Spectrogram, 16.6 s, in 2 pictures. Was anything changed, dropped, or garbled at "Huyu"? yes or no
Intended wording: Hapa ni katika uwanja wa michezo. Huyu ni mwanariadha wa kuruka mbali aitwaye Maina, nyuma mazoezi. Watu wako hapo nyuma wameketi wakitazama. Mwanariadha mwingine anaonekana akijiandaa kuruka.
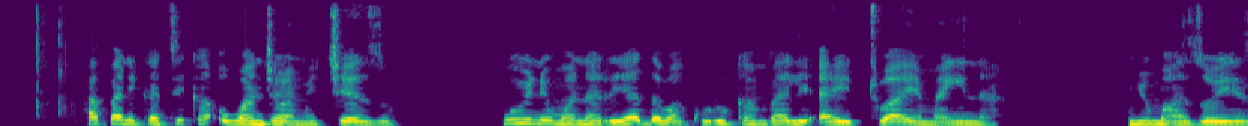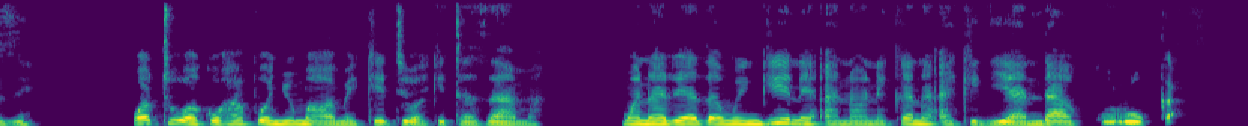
no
